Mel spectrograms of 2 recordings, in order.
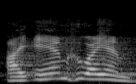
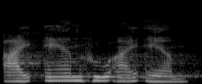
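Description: First: Louder, higher, proclaiming; emphatic. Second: Low, slow and hushed, weighty; reverent. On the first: Pastor rereads God's answer, louder and proclaiming. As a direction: announce it with force. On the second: Pastor reads God's answer to Moses, low and slow. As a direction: let each word land slowly. God's name, first reading. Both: Acted.

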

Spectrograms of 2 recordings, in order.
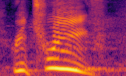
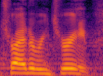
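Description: First: Loud, high shout at the dog; yelled command. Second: Said in the usual way. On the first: Retold or imitated. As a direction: yell it as an order to your dog. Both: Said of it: "he wouldn't retrieve it till I yelled it".

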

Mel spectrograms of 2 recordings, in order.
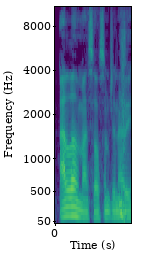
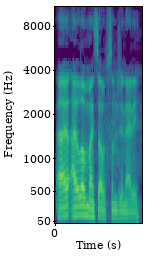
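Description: First: Tipsy and quiet, low. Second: A little tipsy from wine. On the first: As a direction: wine kicking in, a bit slurred. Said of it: "that means that I'm getting drunk". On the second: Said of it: "This red wine's really hitting me". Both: Real, not acted.

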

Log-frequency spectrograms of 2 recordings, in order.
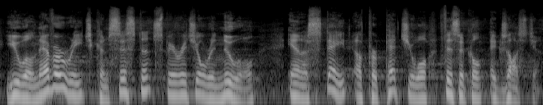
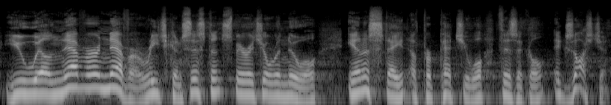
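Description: First: Said in the usual way. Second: "never, never" stretched out and stressed; emphatic repeat. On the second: Real, not acted. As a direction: lean on a long first "never", then hit "never" again.

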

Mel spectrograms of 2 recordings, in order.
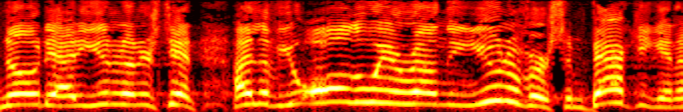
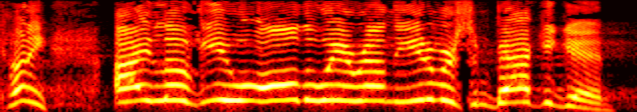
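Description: First: Higher-pitched imitation of a child one-upping; emphatic retold child's declaration; insistent little girl. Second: Very high, sustained sing-out of fatherly love; hammed-up doting daddy voice; gushing dad. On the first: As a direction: push it higher, eager to out-love Daddy. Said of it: "She goes". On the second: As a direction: top the child with an over-the-top high gush. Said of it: "I was like".

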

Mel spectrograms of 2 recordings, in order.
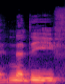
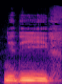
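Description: First: "nadif" with an open A in the first syllable; A vowel. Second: "nidif" with a short I in the first syllable; Egyptian vowel. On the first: Teacher showing Standard Arabic, "nadif" with open A. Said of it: "With an A there". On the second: Teacher showing Egyptian Arabic, "nidif" with short I. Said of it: "Egyptian Arabic". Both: Shown as a demonstration.

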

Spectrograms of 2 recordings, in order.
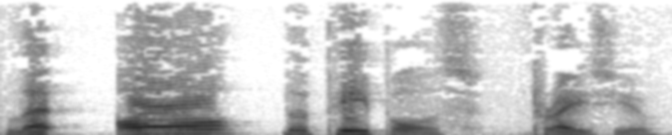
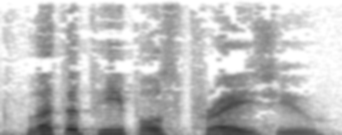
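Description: First: "all" leaned on, louder and slow; stress on ALL. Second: Said in the usual way. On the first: Shown as a demonstration. Pastor reads the psalm to the church, stressing "all". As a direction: draw out "all" in "Let all the peoples praise you". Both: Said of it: "read it with a targeted emphasis".

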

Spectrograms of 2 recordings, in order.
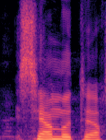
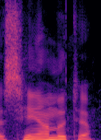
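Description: First: Louder, with a laugh on it; delighted laughing exclamation; laughing emphasis. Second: Said in the usual way. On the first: Real, not acted. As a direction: burst out with it, amused and delighted.

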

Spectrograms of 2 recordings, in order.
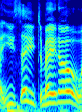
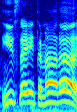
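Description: First: "tomato" said as tuh-MAY-doh. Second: "tomato" said as tuh-MAH-tuh. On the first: Entertaining the guests, "tomato" said with AY. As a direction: give "tomato" a long AY in the middle. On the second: Entertaining the groom side, "tomato" said with AH. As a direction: give "tomato" a broad AH in the middle. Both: Retold or imitated. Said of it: "entertaining the guests by saying".

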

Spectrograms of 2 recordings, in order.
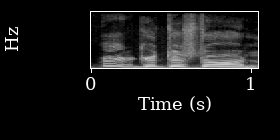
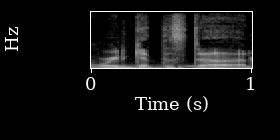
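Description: First: Much higher, squeaky goofy cheer; comic relief voice. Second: Lower, softer, flat hero line; a calm stoic soldier. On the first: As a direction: ham up the annoying sidekick. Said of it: "it's a comic relief voice". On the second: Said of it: "your stoic character". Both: Retold or imitated.

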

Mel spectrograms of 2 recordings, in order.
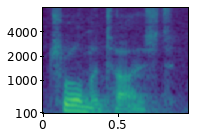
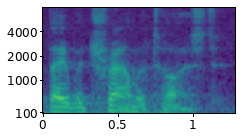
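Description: First: Traumatized with TRAW, as in saw; British traumatized. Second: Traumatized with TROW, as in cow; American traumatized. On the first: Preacher giving his own English way of saying the word. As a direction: say Traumatized with an aw vowel. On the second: Preacher giving the American way of saying the word. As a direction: say traumatized with an ow vowel. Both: Shown as a demonstration. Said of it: "you know what I mean".

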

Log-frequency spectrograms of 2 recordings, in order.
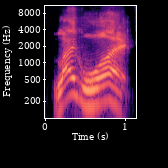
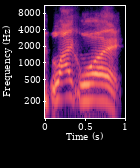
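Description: First: High, loud, disbelieving like what; incredulous. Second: High, loud mock disbelief, laughing; incredulous again. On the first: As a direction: ask it in loud mock disbelief. Mocking question, laughing banter. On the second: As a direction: repeat it louder in disbelief. Repeated with laugh, higher. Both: Real, not acted.

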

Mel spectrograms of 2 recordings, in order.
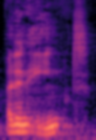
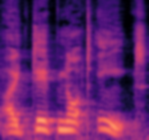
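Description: First: Said in the usual way. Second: "I did not eat" with "not" spelled out and hit hard; stress on not. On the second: Shown as a demonstration. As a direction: separate "did" and "not", punch "not". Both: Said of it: "when I say I didn't eat".

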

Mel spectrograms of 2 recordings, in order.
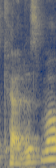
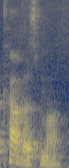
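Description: First: „Charisma“ as CHA-risma; first-syllable stress. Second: „Charisma“ as Cha-RIS-ma; second-syllable stress. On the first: („Charisma“ auf der ersten Silbe betont) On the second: („Charisma“ auf der zweiten Silbe betont) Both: Shown as a demonstration. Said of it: "da wird die zweite Silbe betont".

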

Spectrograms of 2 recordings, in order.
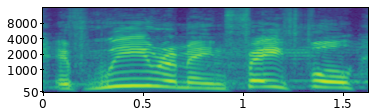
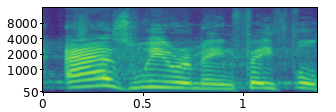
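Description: First: "we" punched high and loud; stress on "we". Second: "as" hit loud and high at the start; stress on "as". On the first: Preacher urges the congregation to stay faithful, stress on "we". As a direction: lean hard on "we" in a forceful preaching voice. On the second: Preacher rewords his condition to the church, stress on "as". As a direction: punch "as" to firm up the condition. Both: Real, not acted. Rephrases if to as.

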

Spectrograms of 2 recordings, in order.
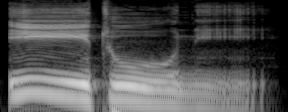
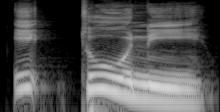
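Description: First: إيتوني opening on a long smooth i; hamza as long i. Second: ائتوني with a glottal catch after i; two hamzas sounded. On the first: Teacher showing what we say, long i replacing hamza. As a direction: stretch first i of إيتوني without a catch. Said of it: "وإنما نقول". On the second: Teacher showing what we don't say, second hamza sounded. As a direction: cut the first vowel of ائتوني with hamza. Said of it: "لا نقول". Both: Shown as a demonstration.

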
